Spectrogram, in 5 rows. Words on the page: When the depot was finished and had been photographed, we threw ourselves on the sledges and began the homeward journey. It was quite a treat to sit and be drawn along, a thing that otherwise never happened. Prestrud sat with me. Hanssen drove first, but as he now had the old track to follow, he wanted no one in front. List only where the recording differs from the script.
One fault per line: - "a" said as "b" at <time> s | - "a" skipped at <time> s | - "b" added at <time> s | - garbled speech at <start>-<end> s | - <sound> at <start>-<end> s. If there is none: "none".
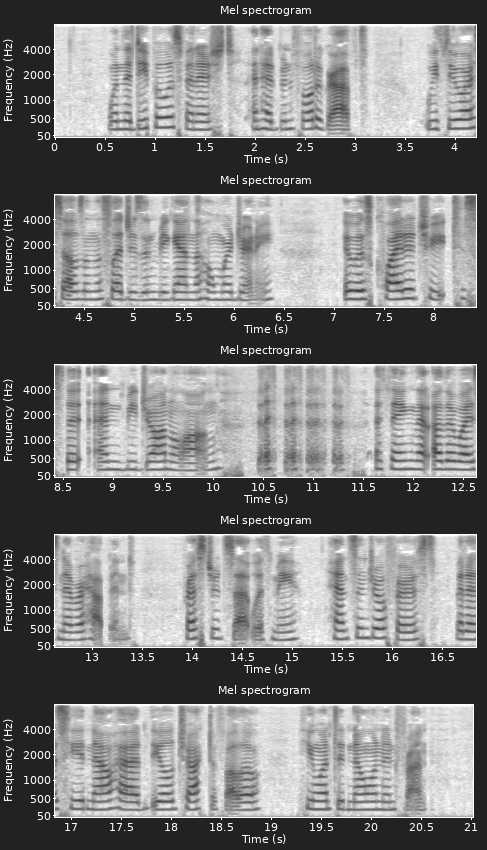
- laugh at 10.5-11.4 s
